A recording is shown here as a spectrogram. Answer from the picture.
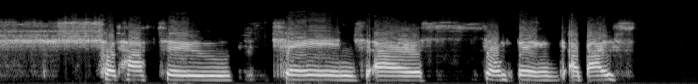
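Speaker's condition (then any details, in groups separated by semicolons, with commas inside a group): Stutter; stutter since about age 3, childhood speech therapy without benefit, adult speech program, costa breathing helped; affected from teenage years, worsened over years, struggles to get words out, stutters on phone; prolonged sounds, blocks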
